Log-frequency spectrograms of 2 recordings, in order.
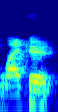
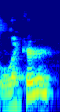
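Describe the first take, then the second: First: The first syllable sounds like 'like'. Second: The first syllable sounds like 'lick'. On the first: The speaker calls it wrong. "I've only recognized this as being Likert personally" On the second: The speaker calls it right. "The actual pronunciation of this word is liquor"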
